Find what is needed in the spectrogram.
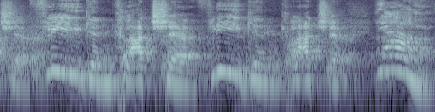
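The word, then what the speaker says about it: Fliegenklatsche: swatter why don't you say it with me fle and clut fle and clut fle and CL it yeah that's how to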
